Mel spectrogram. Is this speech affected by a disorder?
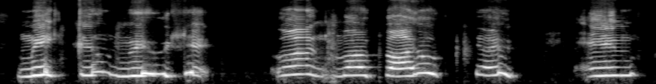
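Yes: cerebral palsy; speech affected.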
